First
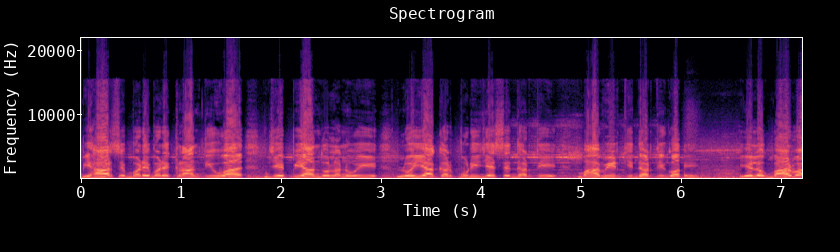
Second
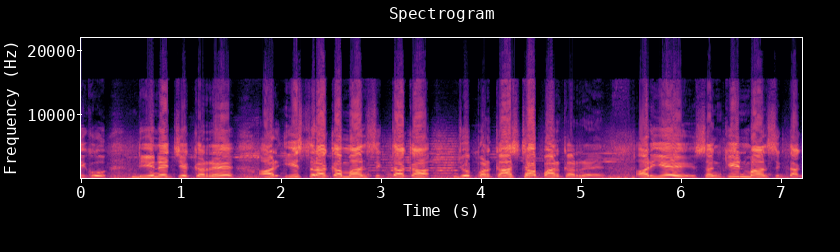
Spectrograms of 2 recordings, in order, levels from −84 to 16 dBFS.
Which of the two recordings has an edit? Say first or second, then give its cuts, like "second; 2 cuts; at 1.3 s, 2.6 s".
first; 1 cut; at 6.0 s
